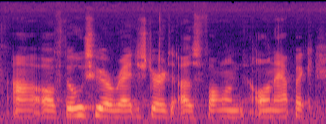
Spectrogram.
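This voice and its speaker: A woman with a Mid Ulster accent. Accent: Northern Irish (Mid Ulster). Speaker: volunteer centre representative. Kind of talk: presentation to council committee. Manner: fast; hesitant, many fillers.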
